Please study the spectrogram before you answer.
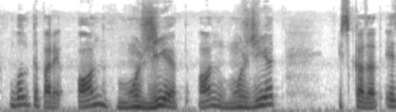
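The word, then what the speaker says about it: может: অন মসজিদ, অন মসজিদ ইস্কাজাত। এই যে যে অক্ষরটা দেখতে পাচ্ছেন এটার উচ্চারণ কিন্তু বারবারই আমি আপনাদেরকে বলছি, এটার উচ্চারণ জ, এটার উচ্চারণ জ।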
